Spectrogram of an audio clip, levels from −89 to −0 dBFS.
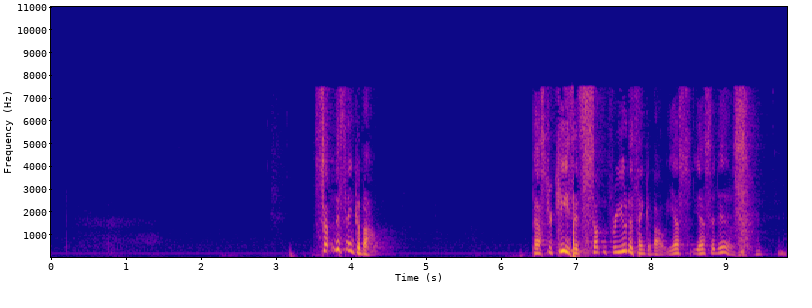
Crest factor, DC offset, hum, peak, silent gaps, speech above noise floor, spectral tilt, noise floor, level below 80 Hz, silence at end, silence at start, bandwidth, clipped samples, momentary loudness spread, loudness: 24 dB; under 0.1%; none; -8 dBFS; none; 48 dB; -6 dB/octave; -75 dBFS; -52 dBFS; 0.1 s; 3.55 s; 8 kHz; under 0.1%; 15 LU; -28 LUFS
